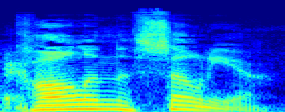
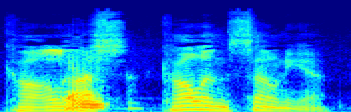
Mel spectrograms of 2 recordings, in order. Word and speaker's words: Collinsonia: It's C-O-L-L-I-N, and then S-O-N-I-A, almost like the word Sonia. Collinsonia. – Okay. – At least that's the way I pronounce it.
